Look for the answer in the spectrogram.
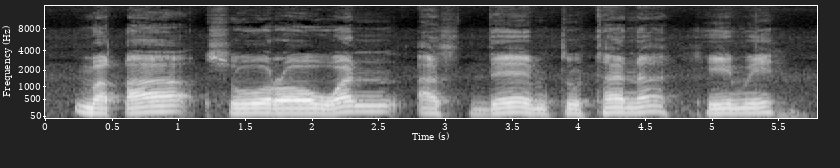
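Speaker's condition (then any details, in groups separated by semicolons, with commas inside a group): No condition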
